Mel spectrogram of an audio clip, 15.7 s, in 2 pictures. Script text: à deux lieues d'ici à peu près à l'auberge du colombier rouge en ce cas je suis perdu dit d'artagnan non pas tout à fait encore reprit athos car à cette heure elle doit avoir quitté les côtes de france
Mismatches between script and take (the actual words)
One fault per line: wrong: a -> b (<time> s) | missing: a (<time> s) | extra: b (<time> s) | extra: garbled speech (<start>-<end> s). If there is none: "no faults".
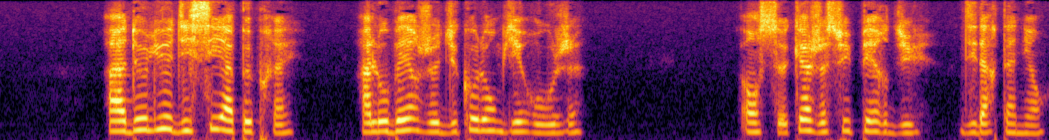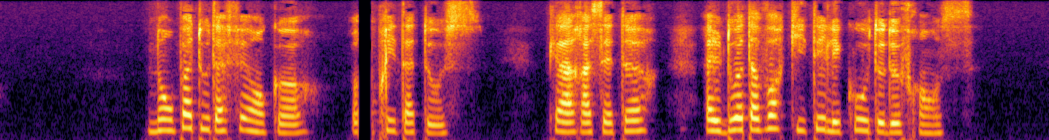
no faults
